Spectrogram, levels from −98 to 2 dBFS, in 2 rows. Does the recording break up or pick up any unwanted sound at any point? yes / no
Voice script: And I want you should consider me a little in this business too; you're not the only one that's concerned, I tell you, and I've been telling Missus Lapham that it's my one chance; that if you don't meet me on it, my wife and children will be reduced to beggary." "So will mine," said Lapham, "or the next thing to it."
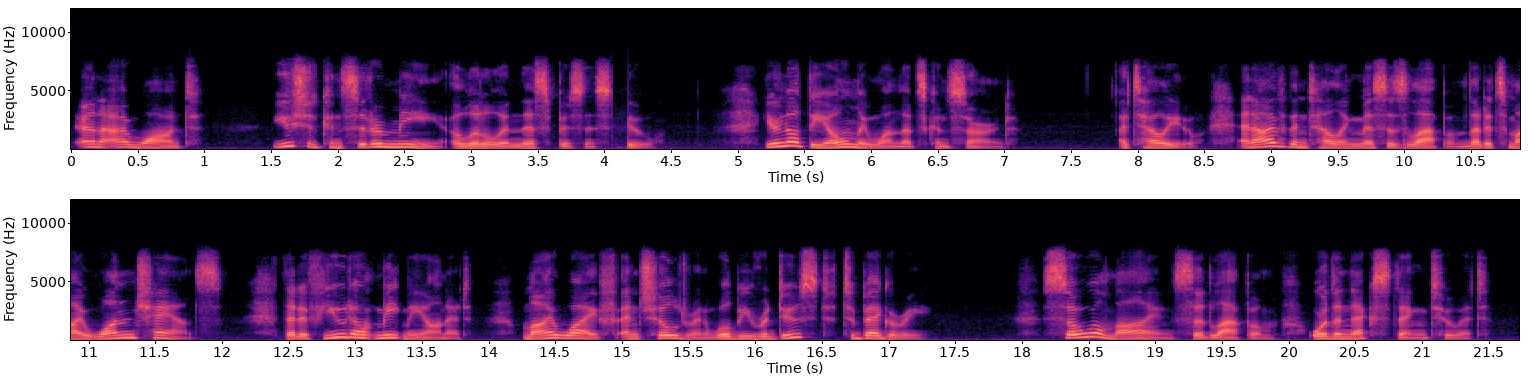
yes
